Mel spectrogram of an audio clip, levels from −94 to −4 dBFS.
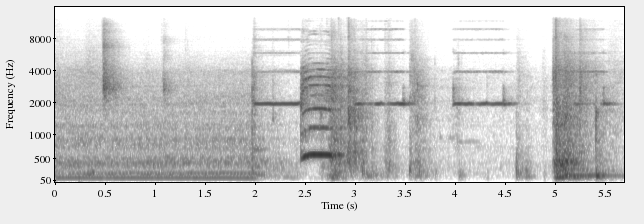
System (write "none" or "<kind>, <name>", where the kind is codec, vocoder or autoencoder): vocoder, BigVGAN v2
